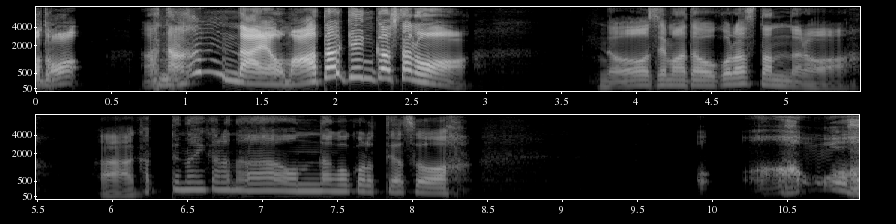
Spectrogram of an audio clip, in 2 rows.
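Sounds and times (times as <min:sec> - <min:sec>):
speech: 0:00.0 - 0:03.0, 0:03.8 - 0:08.4, 0:09.9 - 0:10.9
person weeping: 0:10.4 - 0:10.9.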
